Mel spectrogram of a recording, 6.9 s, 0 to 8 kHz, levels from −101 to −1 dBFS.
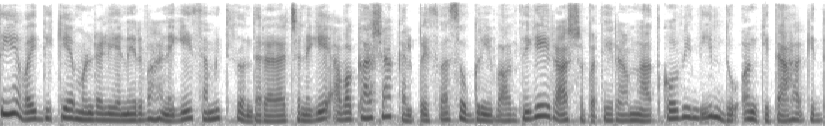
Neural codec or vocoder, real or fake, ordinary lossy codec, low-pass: codec, 16 kHz, 4 kbps, FunCodec, trained on LibriTTS, 50 frames a second; fake; AAC, 48 kbps; 7.2 kHz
